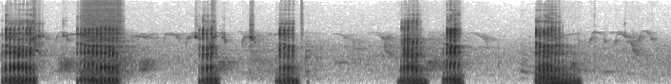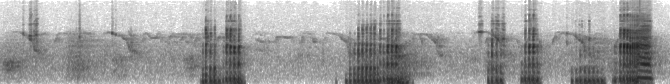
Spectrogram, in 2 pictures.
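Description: Domestic pigs grunting: a dozen or so short grunts in irregular succession, with a pause of about two seconds midway.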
